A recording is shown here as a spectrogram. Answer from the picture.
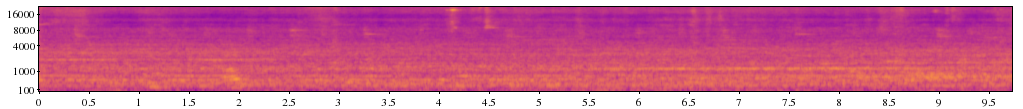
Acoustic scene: subway train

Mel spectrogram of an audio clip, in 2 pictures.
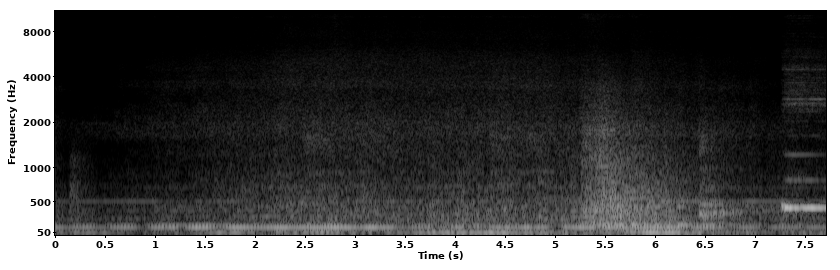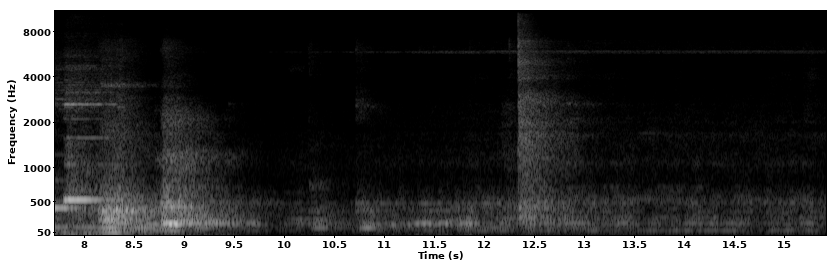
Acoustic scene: elevator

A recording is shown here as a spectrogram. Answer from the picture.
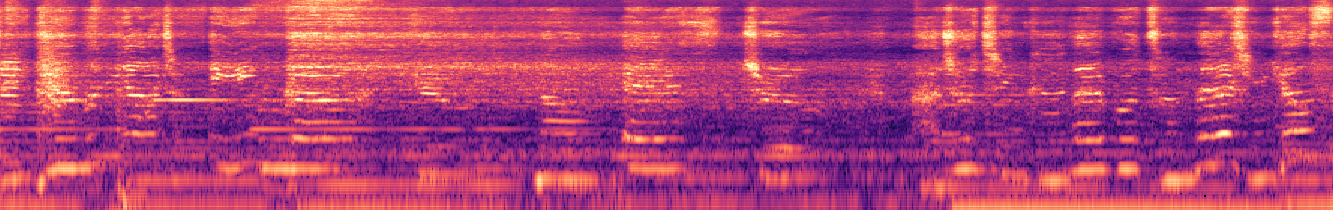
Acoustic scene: car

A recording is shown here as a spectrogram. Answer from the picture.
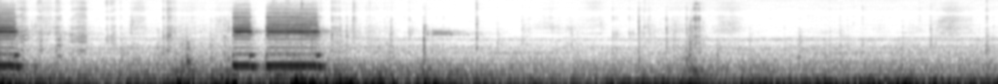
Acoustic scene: car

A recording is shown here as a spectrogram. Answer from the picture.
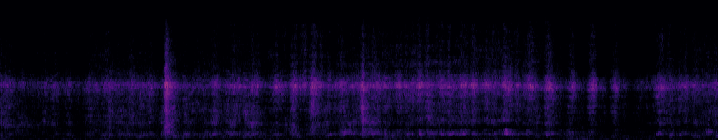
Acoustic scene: restroom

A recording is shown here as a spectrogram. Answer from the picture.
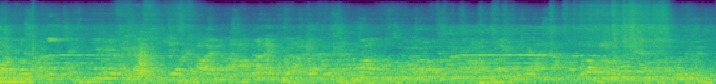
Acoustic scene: restaurant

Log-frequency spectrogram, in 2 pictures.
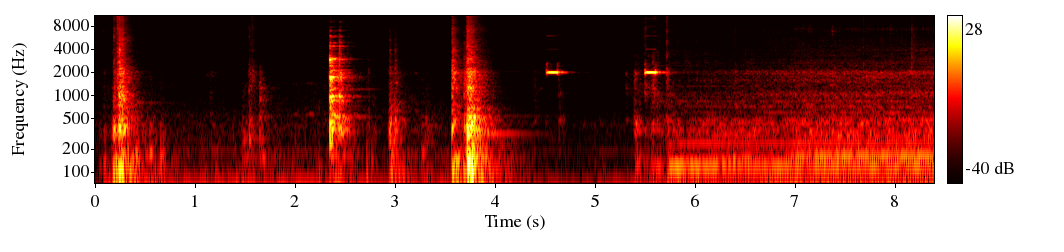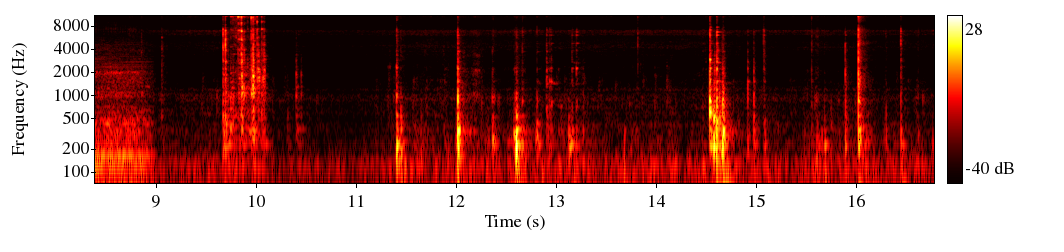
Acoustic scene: kitchen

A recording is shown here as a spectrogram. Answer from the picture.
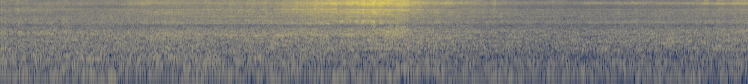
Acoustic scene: street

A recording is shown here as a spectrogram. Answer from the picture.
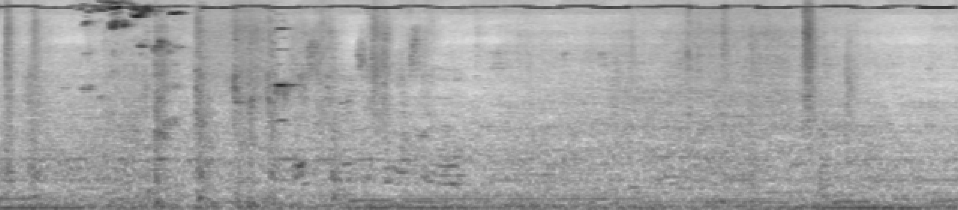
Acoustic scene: bus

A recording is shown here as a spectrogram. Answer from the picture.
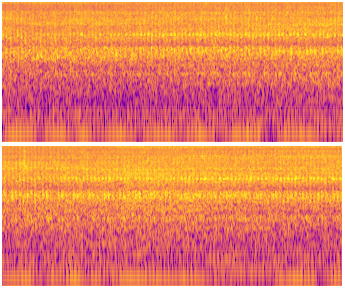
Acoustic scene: street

